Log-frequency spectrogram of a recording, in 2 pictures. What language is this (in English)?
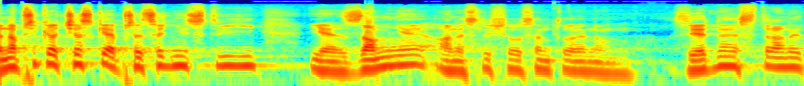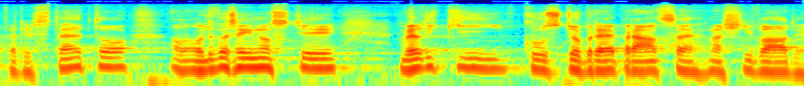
Czech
